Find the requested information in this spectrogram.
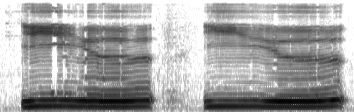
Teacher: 이가 으보다는 혀가 더 앞으로 가는 게 느껴질 거야. 으는 이보다는 혀가 더 뒤로 가고 이으 이으 혀가 이렇게 을을 발음할 때 혀가 더 당겨져가지고 뒤로 갈걸?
